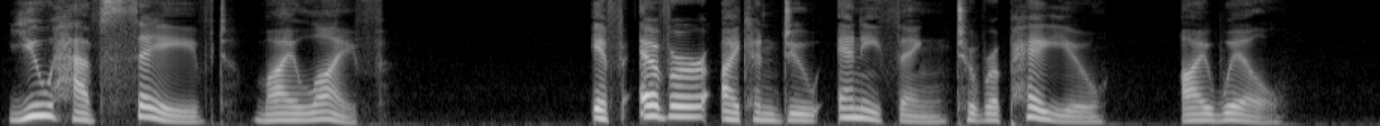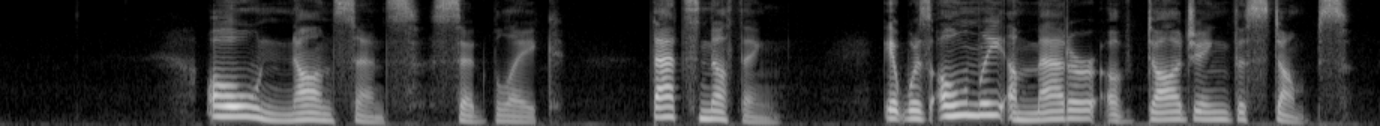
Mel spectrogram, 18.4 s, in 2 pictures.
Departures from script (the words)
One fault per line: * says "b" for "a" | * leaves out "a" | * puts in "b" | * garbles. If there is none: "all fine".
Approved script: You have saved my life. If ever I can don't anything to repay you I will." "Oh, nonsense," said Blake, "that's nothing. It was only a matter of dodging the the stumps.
* says "do" for "don't"
* leaves out "the"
